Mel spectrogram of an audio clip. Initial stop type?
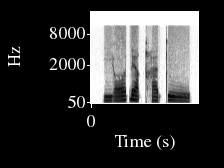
implosive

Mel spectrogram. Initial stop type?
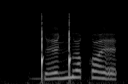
click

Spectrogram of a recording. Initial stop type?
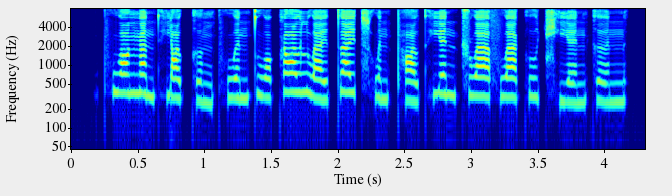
aspirated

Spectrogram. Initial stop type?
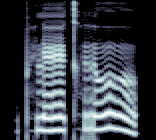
aspirated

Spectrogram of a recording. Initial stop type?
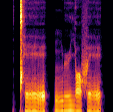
click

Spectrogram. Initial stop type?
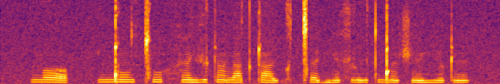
click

